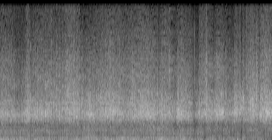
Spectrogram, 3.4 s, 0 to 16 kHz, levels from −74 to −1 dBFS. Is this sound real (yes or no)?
no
